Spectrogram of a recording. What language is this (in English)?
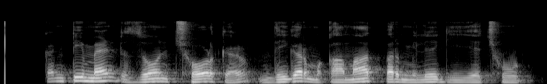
Urdu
